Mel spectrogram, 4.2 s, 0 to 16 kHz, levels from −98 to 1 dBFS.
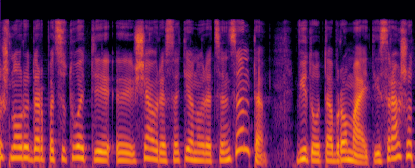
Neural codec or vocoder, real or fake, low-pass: none; real; 9.9 kHz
